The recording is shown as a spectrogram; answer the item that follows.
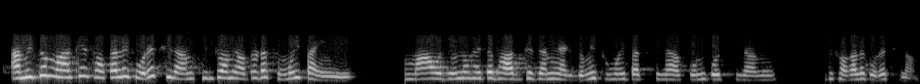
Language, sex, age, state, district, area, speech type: Bengali, female, 60+, West Bengal, Purulia, urban, conversation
